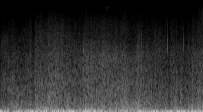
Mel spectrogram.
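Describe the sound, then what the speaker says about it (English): Strong wind on a mountain run buffets the microphone with a constant loud low roar and gusty rumble, steady throughout with no other sounds standing out. "I'm hoping you can hear me over the wind."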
